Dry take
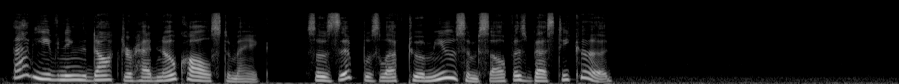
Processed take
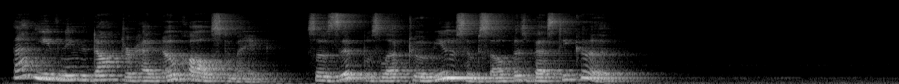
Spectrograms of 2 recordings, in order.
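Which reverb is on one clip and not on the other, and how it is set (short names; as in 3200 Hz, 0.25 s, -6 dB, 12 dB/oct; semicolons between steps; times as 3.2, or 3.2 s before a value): FDN reverb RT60 1 s, low-frequency decay 1.1×, high-frequency decay 0.8×, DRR 0 dB; gain -2 dB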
